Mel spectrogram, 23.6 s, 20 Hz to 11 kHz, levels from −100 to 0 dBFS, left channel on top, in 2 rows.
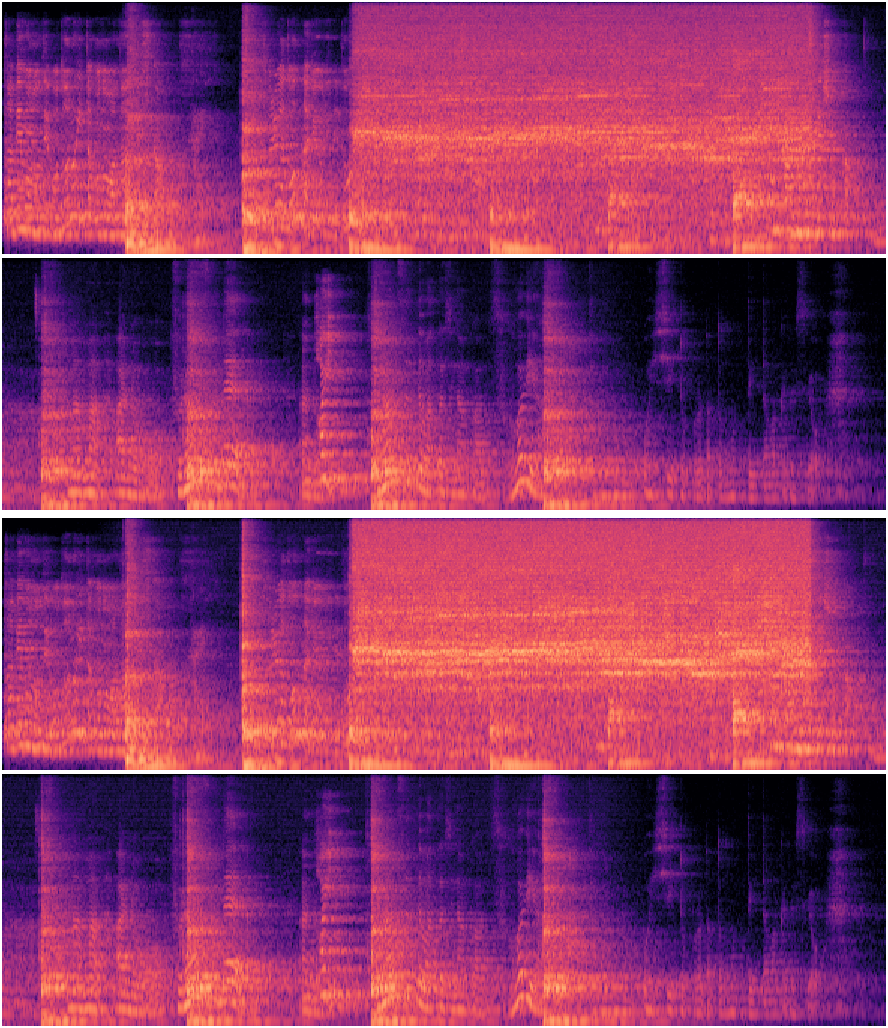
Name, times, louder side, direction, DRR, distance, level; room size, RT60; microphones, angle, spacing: voice 1, 0.0-2.2 3.5-6.4 7.8-8.0 10.2-11.3 15.8-16.2, left 1 dB, 40° left, -1 dB, 2.3 m, -28 dB
sound 1, 1.6-2.2 3.0-3.8 4.3-5.4 5.9-7.4 8.0-9.0 9.7-10.2 10.6-10.8 11.2-12.9 14.1-15.0 16.6-17.4 18.2-18.3 18.9-19.7, right 1 dB, 60° right, 1.9 m, -22 dB
sound 2, 4.6-10.8, right 6 dB, 90° right, 1.1 m, -18 dB
voice 2, 8.6-10.2 11.6-15.2 15.5-16.2 16.7-23.1, equal, 5° right, 1 dB, 0.7 m, -32 dB
20.0 x 7.9 x 4.9 m, 2.6 s
head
